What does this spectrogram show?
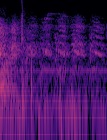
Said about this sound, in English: the seagull outside seems to agree with me.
